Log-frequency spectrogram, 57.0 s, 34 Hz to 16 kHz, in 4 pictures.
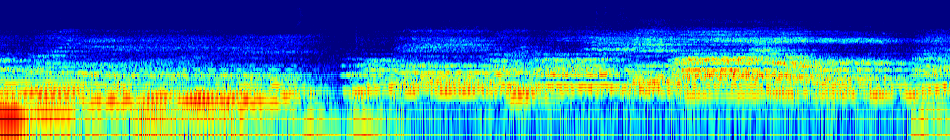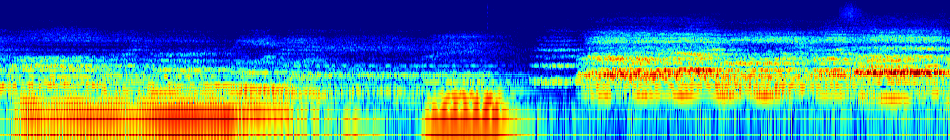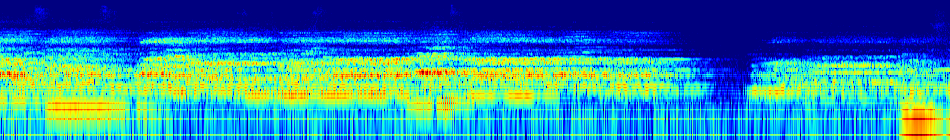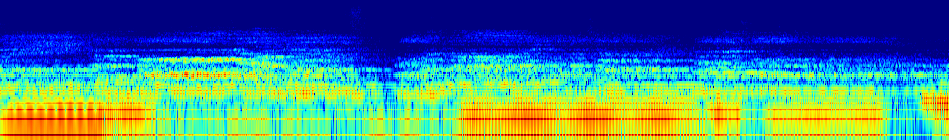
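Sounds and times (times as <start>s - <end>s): church choir singing: 0.0s - 56.9s
sustained low accompanying notes: 0.0s - 56.9s.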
